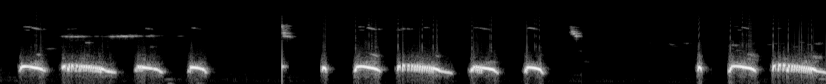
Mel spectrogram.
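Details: Spotted dove cooing for use as a trapping lure: a series of mellow, slightly falling coos of varying length in uneven runs, with occasional faint high chirps in the background.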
